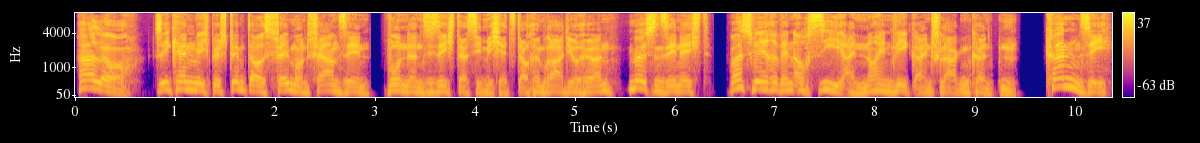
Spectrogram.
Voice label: Radiospot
